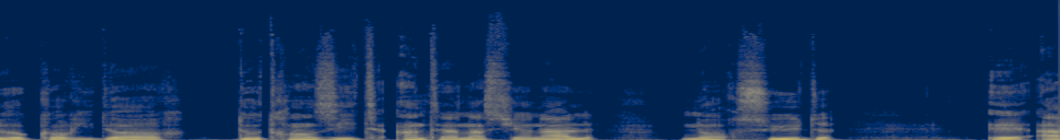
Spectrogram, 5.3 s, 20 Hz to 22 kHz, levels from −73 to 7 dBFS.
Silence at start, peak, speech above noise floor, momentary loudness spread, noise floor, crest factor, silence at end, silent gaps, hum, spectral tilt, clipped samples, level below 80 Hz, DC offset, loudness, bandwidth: 0 s; -6 dBFS; 19 dB; 7 LU; -39 dBFS; 14 dB; 0 s; none; none; -6.5 dB/octave; under 0.1%; -46 dBFS; under 0.1%; -22 LUFS; 16 kHz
